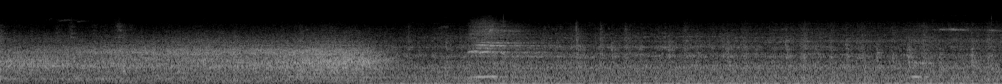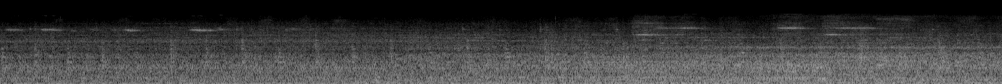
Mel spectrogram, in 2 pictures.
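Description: Train running slowly in over pointwork, its wheels giving short high-pitched squeals on the curves, twice, with a low rumble that grows as it draws nearer near the end.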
